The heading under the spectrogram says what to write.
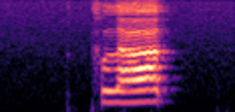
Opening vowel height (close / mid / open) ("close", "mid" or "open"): open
